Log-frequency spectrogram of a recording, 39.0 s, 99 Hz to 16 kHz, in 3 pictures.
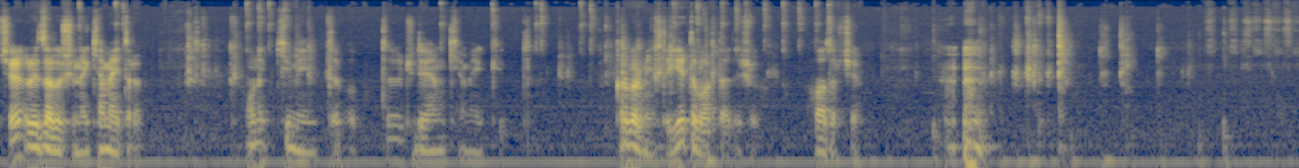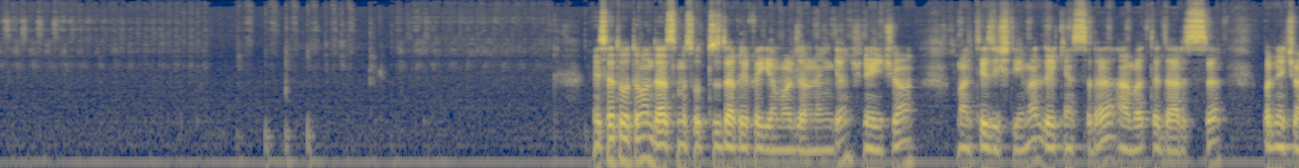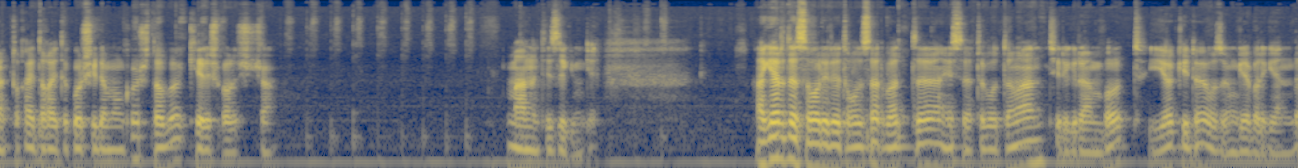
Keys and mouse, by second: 1.9 shift+f, 2.4 alt+click, 3.1 ctrl+z, 4.4 click, 6.2 shift+f, 6.7 space, 7.1 click, 7.8 alt+click, 9.3 alt+click, 9.9-11.2 typing, 10.7 click, 11.3 click, 15.3 alt+click, 26.3 alt+click.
